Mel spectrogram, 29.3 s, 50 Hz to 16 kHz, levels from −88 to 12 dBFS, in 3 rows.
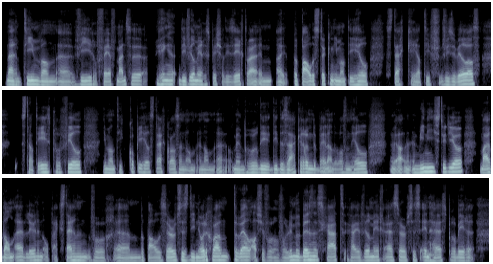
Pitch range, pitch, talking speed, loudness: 100-115 Hz, 110 Hz, 170 wpm, -25 LUFS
